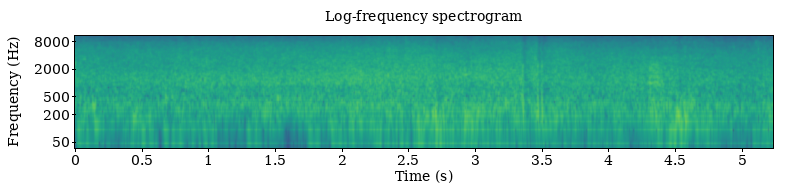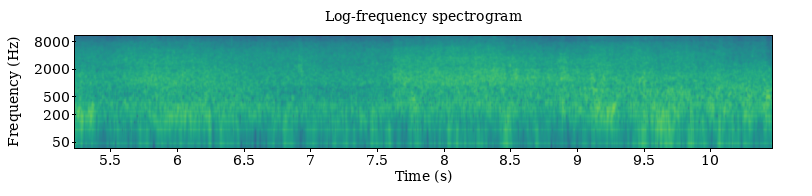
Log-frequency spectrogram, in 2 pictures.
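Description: Water rushes through small river rapids around a packraft, a close, continuous churning and splashing with wind buffeting the microphone and no speech.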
